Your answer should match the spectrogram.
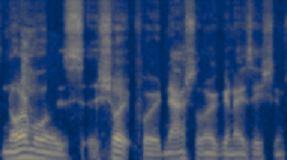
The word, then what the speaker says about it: NORML: Now, it's normal is short for National Organization for the Reform of Marijuana Laws. So it's spelled NORML.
